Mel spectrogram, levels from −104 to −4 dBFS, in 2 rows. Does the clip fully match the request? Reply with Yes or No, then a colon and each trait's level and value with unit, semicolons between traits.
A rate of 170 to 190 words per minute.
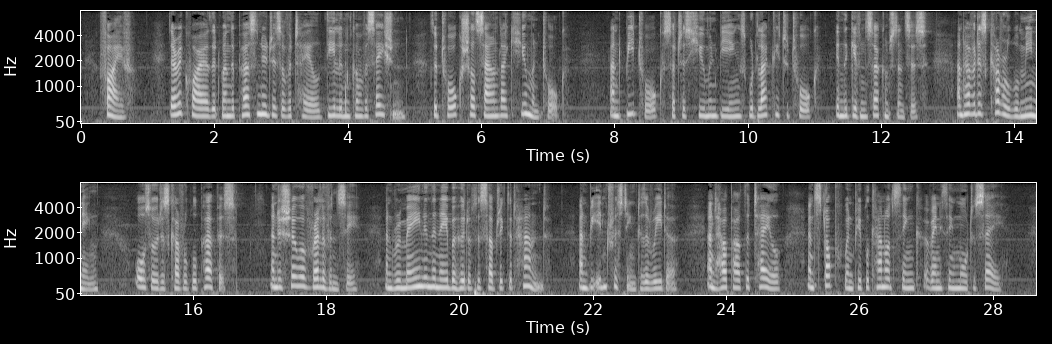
Yes: average, 175 wpm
